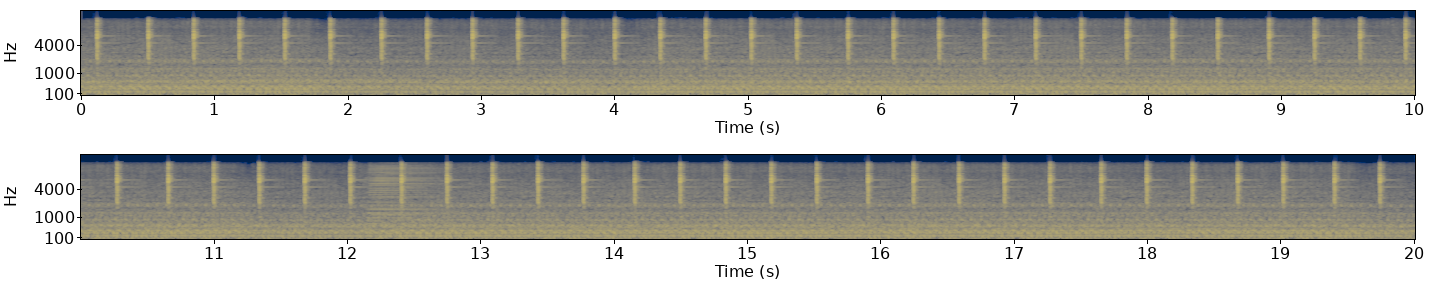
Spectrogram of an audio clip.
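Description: A turn signal ticks quickly and evenly.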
